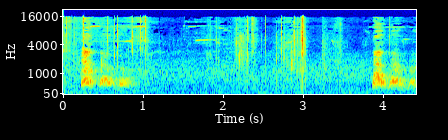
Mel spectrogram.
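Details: Tongtong, a chubby playful dog, and its companions bark at a novice courier arriving at a countryside house, barking to get him to play. A quick triple bark opens, quiet follows with faint speech, then another rapid pair of barks.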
